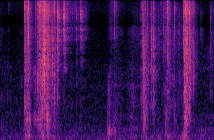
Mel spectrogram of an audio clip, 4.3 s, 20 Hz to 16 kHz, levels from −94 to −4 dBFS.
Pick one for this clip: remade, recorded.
recorded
